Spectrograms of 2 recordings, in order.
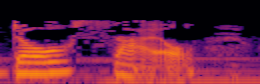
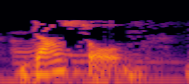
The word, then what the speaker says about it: docile: 比如说第一个 docile, 它可以读作 docile, 或者 docile, docile, docile, D-O-C-I-L-E, 这个单词它使用词表示温顺的、驯服的。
